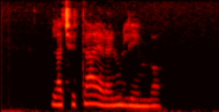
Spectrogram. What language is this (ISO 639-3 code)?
ita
